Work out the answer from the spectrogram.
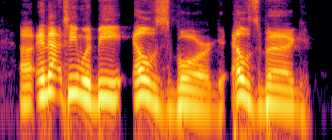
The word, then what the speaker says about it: Elversberg: And that team would be Elfsberg, which literally is spelled like Elversberg.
